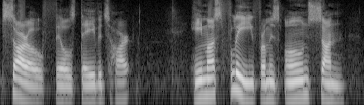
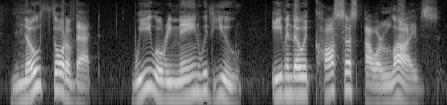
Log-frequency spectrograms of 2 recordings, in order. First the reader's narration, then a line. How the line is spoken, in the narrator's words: Ittai answers firmly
